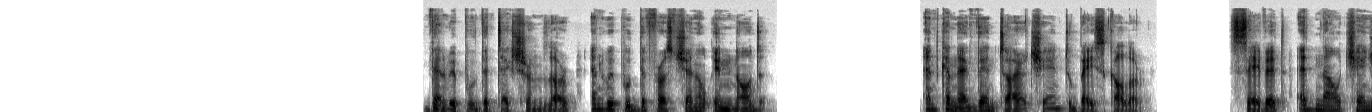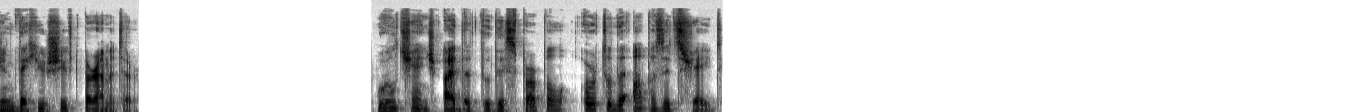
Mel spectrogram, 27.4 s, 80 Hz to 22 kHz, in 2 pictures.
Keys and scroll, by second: 0.1 1, 1.0 1, 7.7 typing, 8.3 Return.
